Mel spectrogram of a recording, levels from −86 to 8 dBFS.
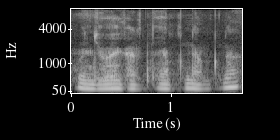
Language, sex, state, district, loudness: Hindi, male, Uttar Pradesh, Hamirpur, -18 LUFS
